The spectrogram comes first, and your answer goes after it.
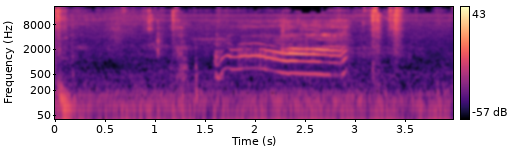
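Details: Cat from a big-cat-versus-small-cat pairing utters a single bright, slightly wavering meow of just over a second, over a steady low rumble and a few clicks.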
